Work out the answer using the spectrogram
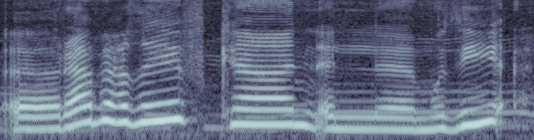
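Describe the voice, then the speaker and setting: A woman's voice: high voice, animated, normal speed, a little mellow. A woman, co-hosting a casual chat and listing past guests in a matter-of-fact way. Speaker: co-host.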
